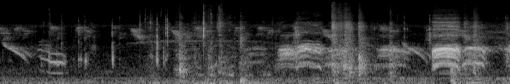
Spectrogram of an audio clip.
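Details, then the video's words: Angry crows fighting for food: harsh, buzzy caws come in short bursts near the middle and end. Other birds give sliding, falling whistles and chatter throughout, over a low background rumble. "Crow bird live crowing sounds - Angry kauwa ki awaaz | Kaka sound and noises of crow birds"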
